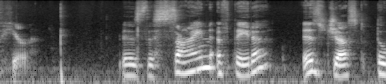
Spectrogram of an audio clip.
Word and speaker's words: theta: bit, because where the sine of some angle, theta is how you pronounce that, is defined by opposite over hypotenuse,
